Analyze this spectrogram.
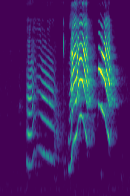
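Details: Indian ringneck parakeet kept as a pet indoors, said to say mummy and papa; three loud harmonic syllables, a falling drawn-out note then two arched squawky words, in a quiet room.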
